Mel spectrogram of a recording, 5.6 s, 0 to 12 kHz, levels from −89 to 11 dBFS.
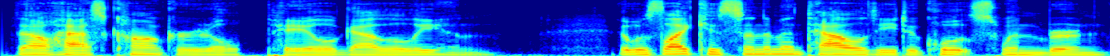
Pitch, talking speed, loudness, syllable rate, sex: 120 Hz, 150 wpm, -21 LUFS, 5.6 syllables/s, male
